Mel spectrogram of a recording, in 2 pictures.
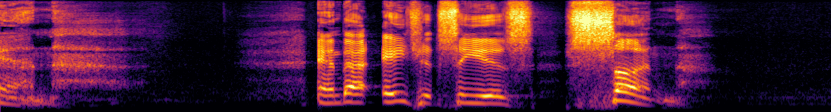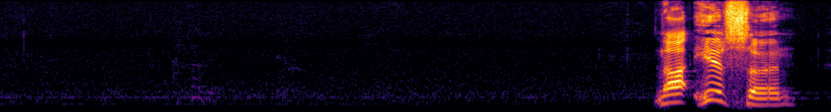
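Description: A middle-aged man speaks with animation through a microphone and loudspeakers, pausing between phrases.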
